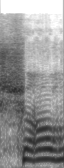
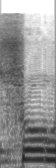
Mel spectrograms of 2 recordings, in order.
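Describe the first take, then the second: First: First শ্রম as "shrom", with sh; wrong sh sound. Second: শ্রম as "srom", with dental s; correct s sound. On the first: Teacher offering the wrong choice, শ্রম said with sh. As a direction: start শ্রম on a drawn sh. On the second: Teacher offering the right choice, শ্রম said with s. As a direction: start শ্রম on s, not sh. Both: Shown as a demonstration. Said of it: "যখন আমরা উচ্চারণ করি".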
